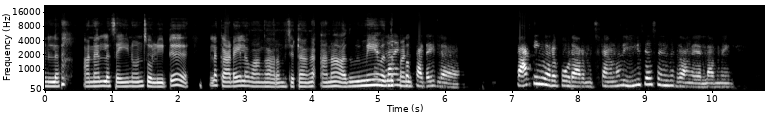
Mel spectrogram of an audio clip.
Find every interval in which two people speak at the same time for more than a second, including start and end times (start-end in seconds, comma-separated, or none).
none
